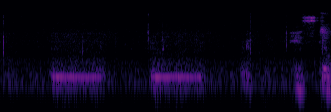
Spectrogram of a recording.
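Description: An unanswered phone rings in a video game, giving short repeated electronic tones in evenly spaced bursts, fairly quiet, with faint game sounds around them.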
